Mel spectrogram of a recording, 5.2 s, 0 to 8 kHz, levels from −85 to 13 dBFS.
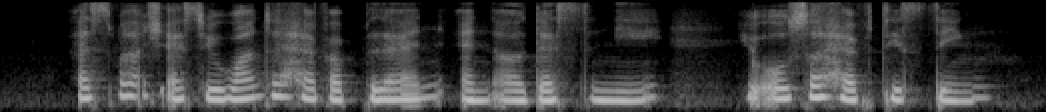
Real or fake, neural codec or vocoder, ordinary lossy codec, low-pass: real; none; none; 7.2 kHz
